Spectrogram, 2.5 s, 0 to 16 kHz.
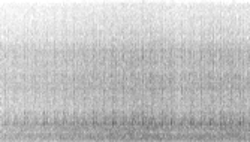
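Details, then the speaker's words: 1977 MGB, off the road many years, after rough timing adjustment and with good oil pressure: runs properly with a fast light ticking rattle over a busy idle, steady with engine speed; tappets need adjusting. "but she sounds good A bit rattly as I say but we can get that sorted that's the tappets"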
